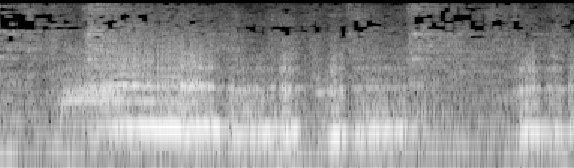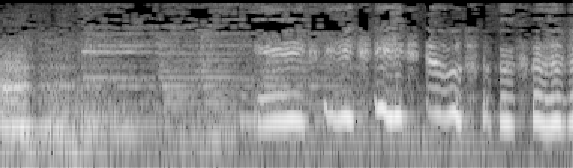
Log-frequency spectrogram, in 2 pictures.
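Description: A tiger roars in several long, loud, rumbling bursts with deep throaty growls between them, the roars rising and swelling then breaking off.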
